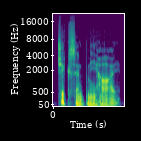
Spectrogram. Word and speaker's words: Csikszentmihalyi: Chick sent me high.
